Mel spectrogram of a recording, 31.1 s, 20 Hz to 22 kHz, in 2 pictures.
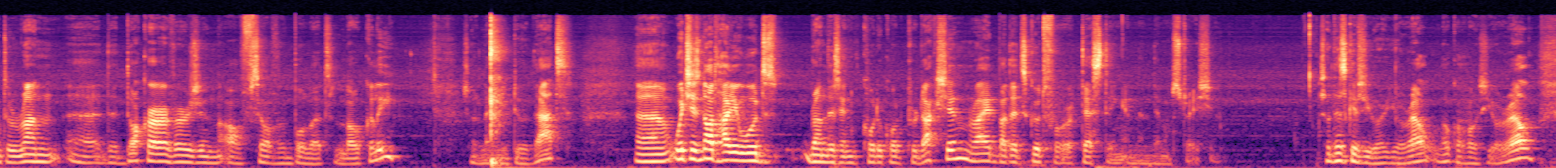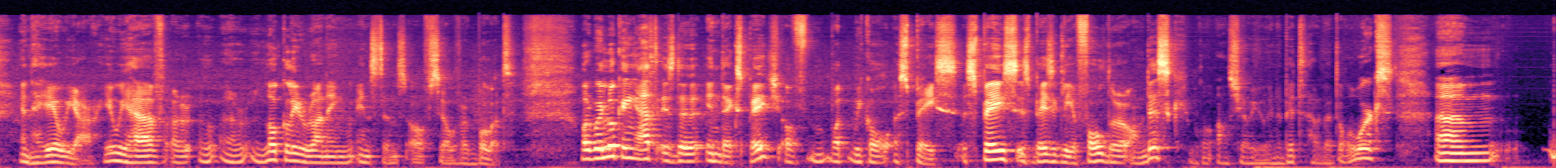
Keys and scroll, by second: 5.0 Return.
